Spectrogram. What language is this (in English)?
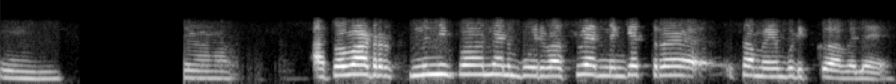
Malayalam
